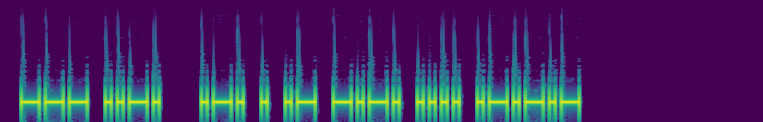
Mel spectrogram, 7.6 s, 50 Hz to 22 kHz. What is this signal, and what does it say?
Morse code, heard as a keyed tone, about 20 wpm, 700 Hz. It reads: OF REACH.
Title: Sentences from Top 1000 Words - Review Part 2 - 20wpm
